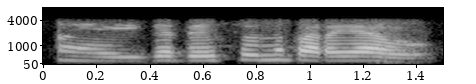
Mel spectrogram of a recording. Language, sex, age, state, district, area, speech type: Malayalam, female, 18-30, Kerala, Idukki, rural, conversation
